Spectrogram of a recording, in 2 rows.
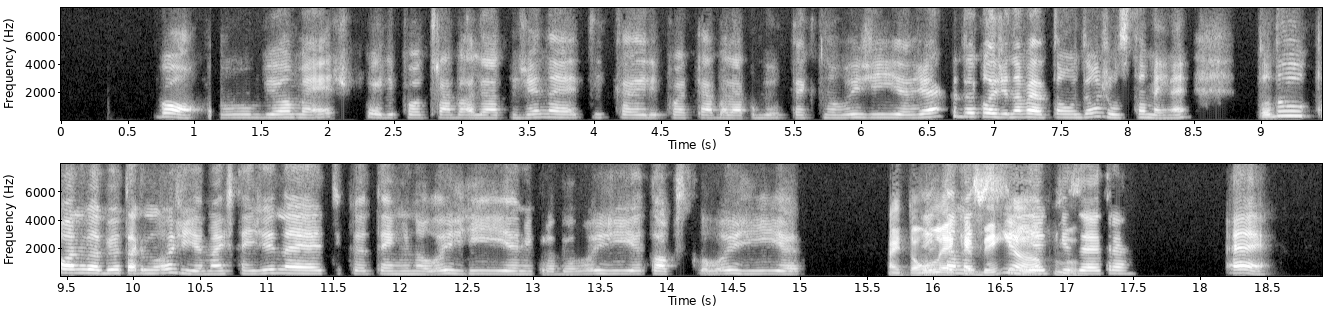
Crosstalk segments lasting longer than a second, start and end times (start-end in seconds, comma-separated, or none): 15.8-17.2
